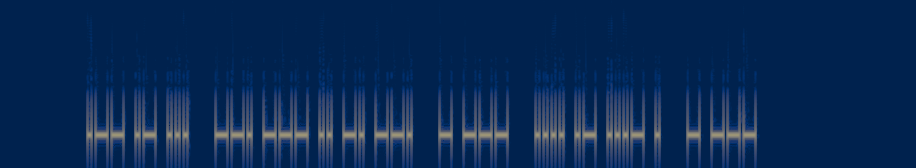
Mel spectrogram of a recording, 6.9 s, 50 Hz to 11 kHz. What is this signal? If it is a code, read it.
Morse code, heard as a keyed tone, about 40 wpm, 700 Hz. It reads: WAS GOING TO HAVE TO
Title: Sets of 5 Words Encore 40wpm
